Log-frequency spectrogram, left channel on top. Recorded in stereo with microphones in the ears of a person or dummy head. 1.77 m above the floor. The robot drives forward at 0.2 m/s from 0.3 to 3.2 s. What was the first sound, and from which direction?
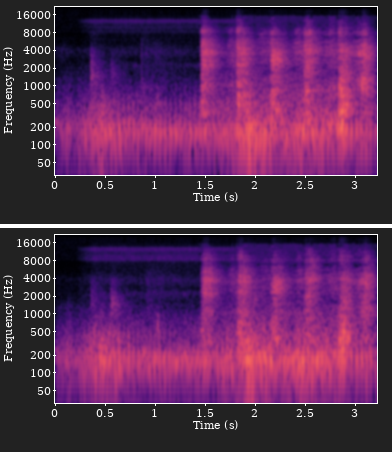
Running footsteps, 70° left (ahead or behind).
